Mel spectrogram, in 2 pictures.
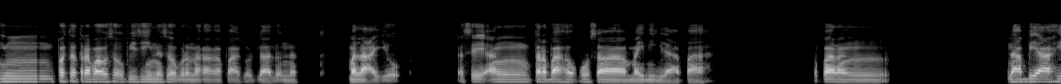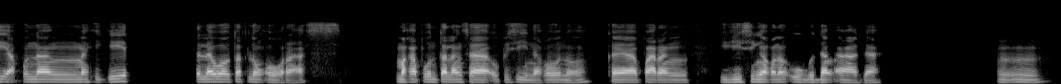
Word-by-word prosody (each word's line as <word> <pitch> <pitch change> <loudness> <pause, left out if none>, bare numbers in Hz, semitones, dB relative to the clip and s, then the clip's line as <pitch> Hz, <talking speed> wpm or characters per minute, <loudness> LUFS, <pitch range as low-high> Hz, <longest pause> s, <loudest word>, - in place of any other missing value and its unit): yung 130 -1 -3
pagtatrabaho 130 -3 +4
sa - - -1
opisina 115 -2 -4
sobrang 105 -1 -2
nakakapagod 105 -2 -4
lalo 100 -1 -1
na't 100 0 -8 0.4
malayo, - - +2 0.5
kasi 115 -1 -4
ang 115 -1 -1
trabaho 115 0 +4
ko 110 - -2
sa 105 -2 +4
Maynila 100 -1 -3
pa. 95 0 -3 1.0
So - - -11
parang 105 -2 +2 1.2
na 125 -1 +4
biyahe 125 -1 +3
ako - - -5
ng 115 -1 +2
mahigit 120 +3 -3 0.6
2 125 +1 +3
o 120 - -4
3 115 -2 -1
oras, 95 -3 -4 0.5
makapunta 120 -1 +2
lang 110 0 +1
sa 110 -1 +5
opisina 110 -3 -6
ko 110 +1 -1
'no. 105 +5 -6 0.2
Kaya 110 0 +3
parang 105 -1 +1 0.3
gigising 115 +1 -3
ako 115 - +3
ng 115 0 0
ubod 110 -1 -5
ng 110 - +2
aga. 100 -1 -1 1.2
Mm. 110 0 -7
110 Hz, 120 wpm, -23 LUFS, 105-120 Hz, 1.2 s, sa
